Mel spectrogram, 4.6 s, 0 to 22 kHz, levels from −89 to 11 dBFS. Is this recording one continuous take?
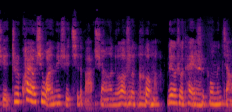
no; 1 cut; at 3.3 s

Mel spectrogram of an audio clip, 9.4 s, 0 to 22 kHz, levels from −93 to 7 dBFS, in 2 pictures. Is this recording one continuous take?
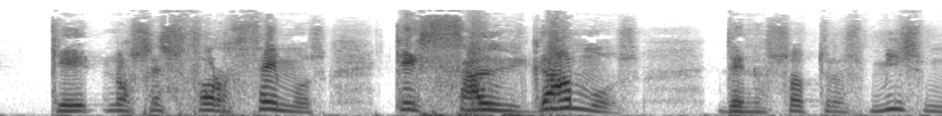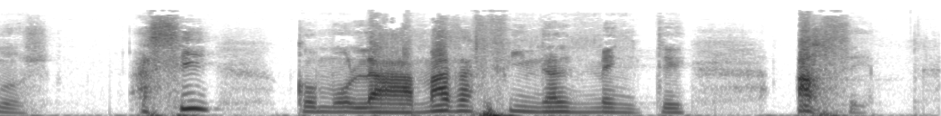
yes; 0 cuts

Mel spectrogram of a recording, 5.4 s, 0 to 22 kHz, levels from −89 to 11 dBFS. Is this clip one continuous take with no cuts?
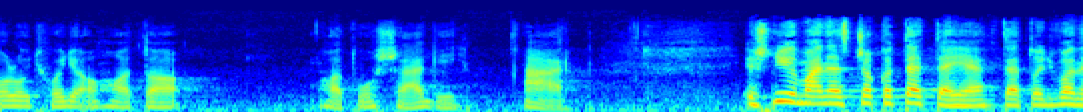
no; 1 cut; at 3.6 s

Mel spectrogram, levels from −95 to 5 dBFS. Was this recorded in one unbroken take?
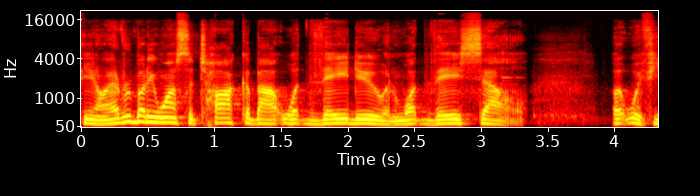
yes; 0 cuts

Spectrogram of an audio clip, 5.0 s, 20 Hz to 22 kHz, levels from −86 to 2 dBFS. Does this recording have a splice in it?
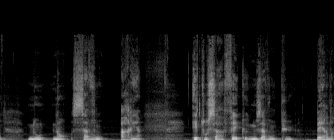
no; 0 cuts

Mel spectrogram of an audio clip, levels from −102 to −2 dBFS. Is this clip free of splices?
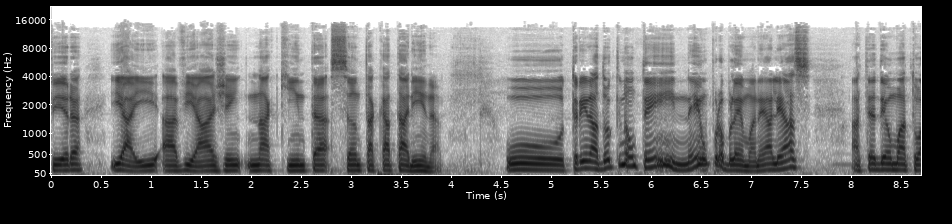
no; 1 cut; at 2.8 s

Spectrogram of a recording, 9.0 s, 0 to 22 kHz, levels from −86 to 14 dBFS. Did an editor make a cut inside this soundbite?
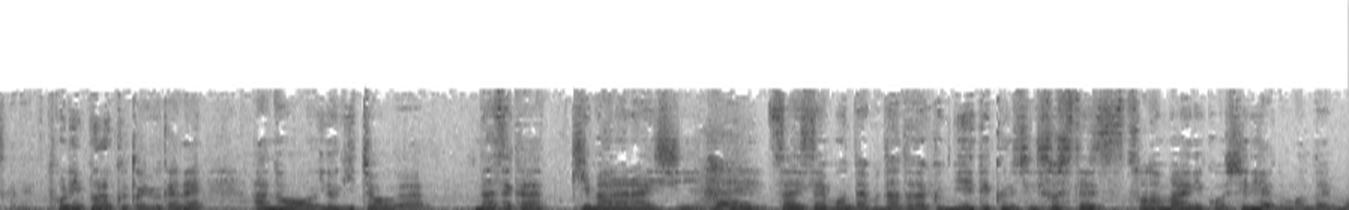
yes; 1 cut; at 2.1 s

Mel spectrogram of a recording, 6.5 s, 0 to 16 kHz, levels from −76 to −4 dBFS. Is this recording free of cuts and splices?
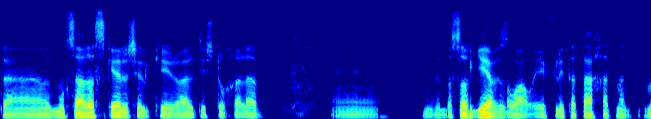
no; 2 cuts; at 4.7 s, 5.1 s

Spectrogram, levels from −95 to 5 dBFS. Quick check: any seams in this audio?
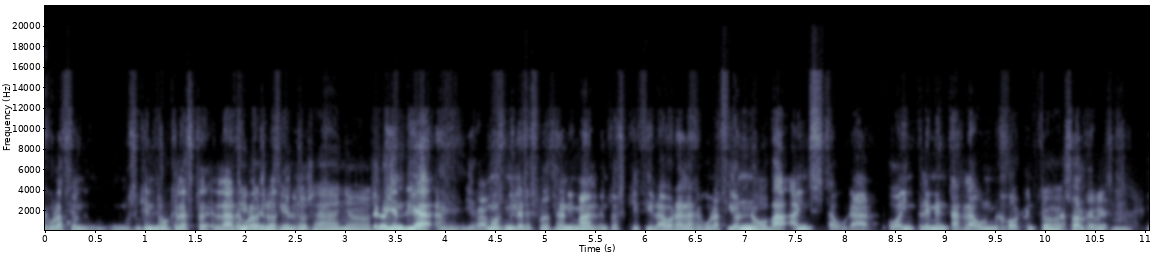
yes; 2 cuts; at 4.8 s, 8.4 s

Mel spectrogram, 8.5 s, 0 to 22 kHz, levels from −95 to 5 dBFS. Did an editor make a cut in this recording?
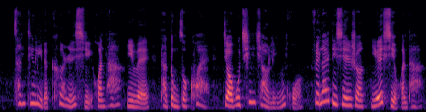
yes; 2 cuts; at 2.5 s, 6.1 s

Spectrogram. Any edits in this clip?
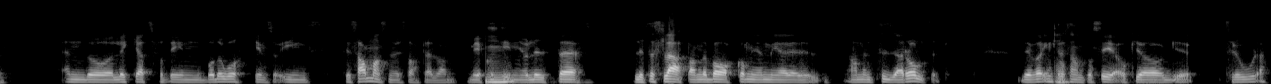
no; 0 cuts

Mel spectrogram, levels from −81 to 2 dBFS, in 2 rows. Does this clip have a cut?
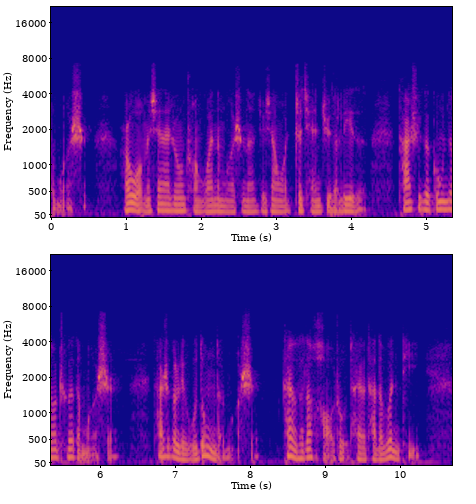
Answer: no; 0 cuts

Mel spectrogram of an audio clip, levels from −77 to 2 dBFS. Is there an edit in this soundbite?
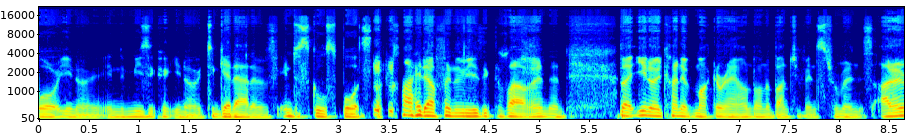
yes; 4 cuts; at 1.2 s, 3.3 s, 5.8 s, 6.2 s

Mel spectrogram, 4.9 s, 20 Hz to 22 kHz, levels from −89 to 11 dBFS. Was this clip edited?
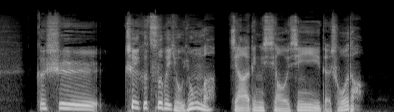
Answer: yes; 1 cut; at 2.8 s

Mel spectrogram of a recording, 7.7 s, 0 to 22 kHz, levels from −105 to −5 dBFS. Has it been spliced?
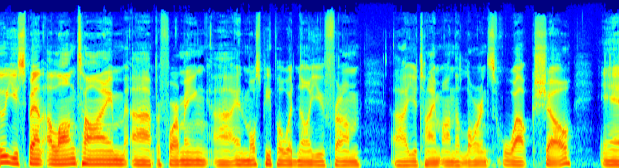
no; 0 cuts

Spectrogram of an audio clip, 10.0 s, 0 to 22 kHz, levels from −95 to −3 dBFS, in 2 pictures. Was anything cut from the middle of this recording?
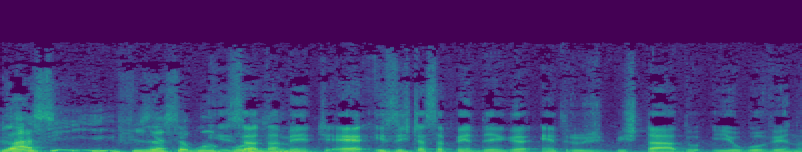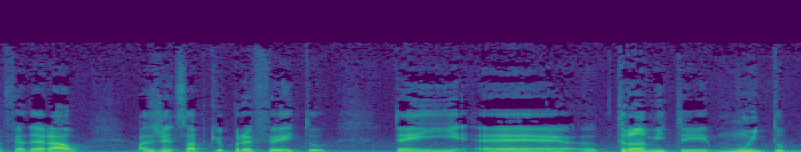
no; 0 cuts

